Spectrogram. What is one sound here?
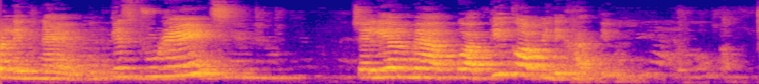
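A young girl speaks clearly and calmly close to a microphone.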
